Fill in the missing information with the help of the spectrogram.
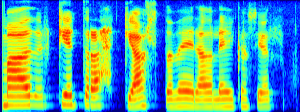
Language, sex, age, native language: Icelandic, female, 12, Icelandic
